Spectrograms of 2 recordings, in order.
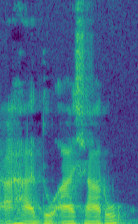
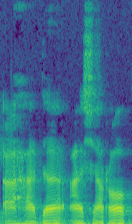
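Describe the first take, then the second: First: Both words end with a u vowel. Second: Both words end with an a vowel. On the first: The speaker calls it wrong. "Tidak dibaca ahadu asyaru" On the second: The speaker calls it right. "tetapi ahada asyara karena mabni"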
